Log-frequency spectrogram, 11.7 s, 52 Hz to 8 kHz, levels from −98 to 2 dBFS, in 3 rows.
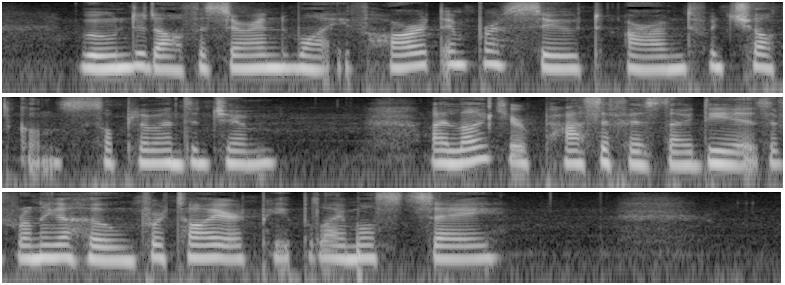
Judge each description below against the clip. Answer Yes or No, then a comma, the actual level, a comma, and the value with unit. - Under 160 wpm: Yes, average, 145 wpm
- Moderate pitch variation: No, narrow, 1.1 semitones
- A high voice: Yes, high, 205 Hz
